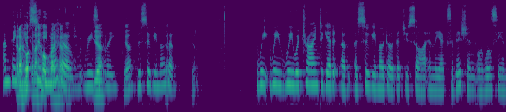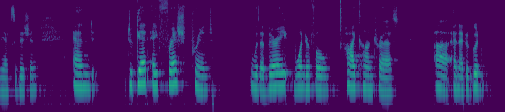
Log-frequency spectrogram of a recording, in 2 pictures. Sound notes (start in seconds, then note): none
